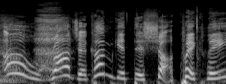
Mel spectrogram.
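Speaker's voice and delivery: transatlantic accent. Joking about the accent's origin, playing a scared yacht passenger: mid-Atlantic accent. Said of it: "It's called transatlantic accent or mid-Atlantic accent".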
